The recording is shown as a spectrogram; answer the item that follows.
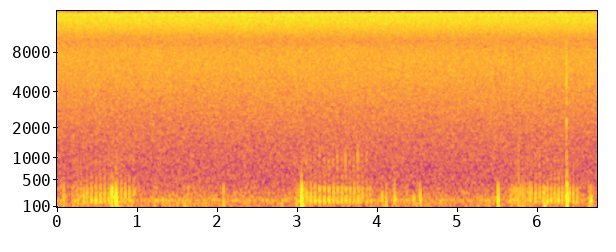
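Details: Pet dog snoring, the snoring getting louder by the week: low rumbling, rattling breaths in slow waves about every two to three seconds, with small sharp snorting clicks, in a quiet room.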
